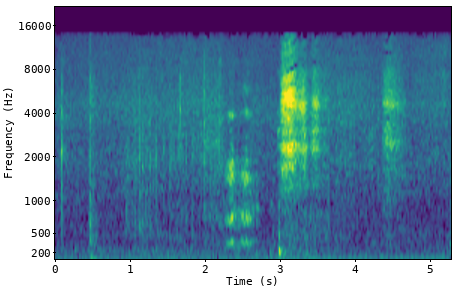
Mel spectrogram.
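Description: Domestic cat giving a short two-part meow about halfway through. A sharp knock and a brief clatter follow just after; they are the loudest sounds. A steady low hum runs underneath, and there are a few lighter knocks.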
